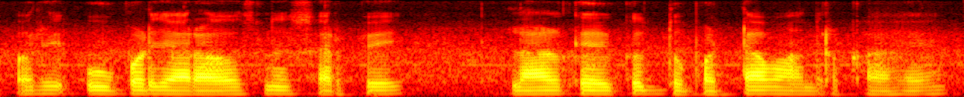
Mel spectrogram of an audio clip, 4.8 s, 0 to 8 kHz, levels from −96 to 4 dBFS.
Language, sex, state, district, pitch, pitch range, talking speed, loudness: Hindi, male, Uttar Pradesh, Shamli, 110 Hz, 105-110 Hz, 185 wpm, -20 LUFS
